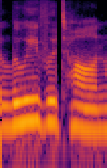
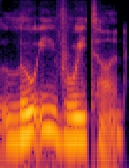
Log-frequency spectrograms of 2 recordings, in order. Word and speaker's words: Louis Vuitton: I noticed people say Louis Vuitton with a hard N. In French, it's Louis Vuitton with a nasal sound.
